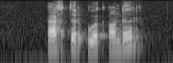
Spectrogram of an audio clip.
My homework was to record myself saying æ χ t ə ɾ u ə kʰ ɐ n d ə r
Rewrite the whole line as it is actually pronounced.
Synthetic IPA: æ χ t ə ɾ u ə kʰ ɐ n d ə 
